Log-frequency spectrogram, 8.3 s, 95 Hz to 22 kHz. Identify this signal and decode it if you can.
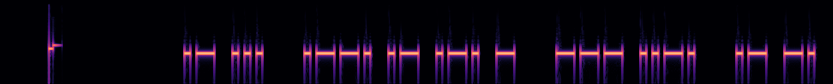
Morse code, heard as a keyed tone, about 20 wpm, 700 Hz. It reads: AS PART OF AN
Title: Sentences with 6-Word Phrases - 20wpm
